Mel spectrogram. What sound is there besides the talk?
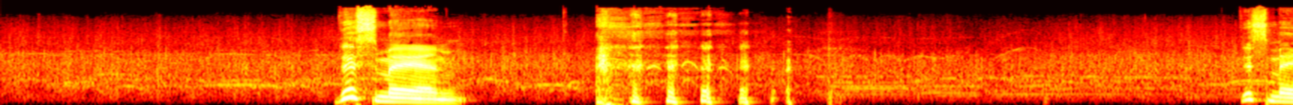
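round of applause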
